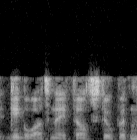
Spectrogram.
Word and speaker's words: gigawatt: was being named and they they're wondering if it was supposed to be pronounced gigawatt but at the time it was jigawatts you know they changed it over time and like right after the film was turned to gigawatts and they fill stupid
